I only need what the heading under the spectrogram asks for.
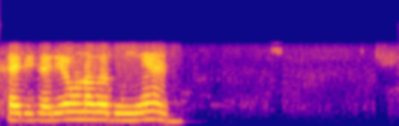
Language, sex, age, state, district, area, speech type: Dogri, female, 45-60, Jammu and Kashmir, Udhampur, rural, conversation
